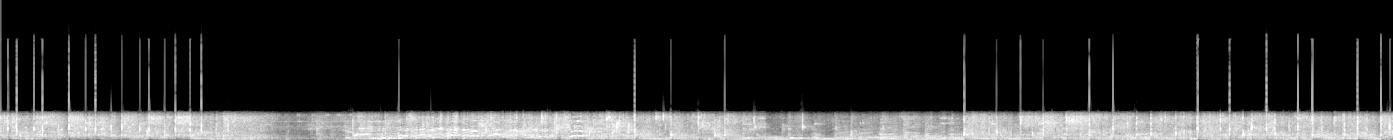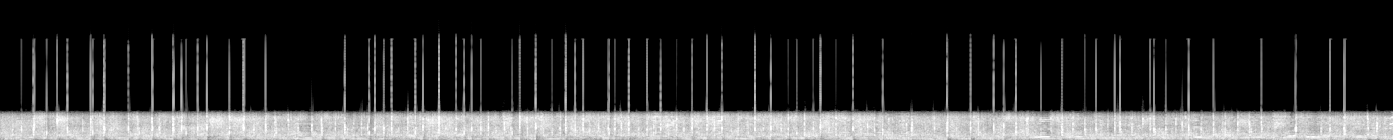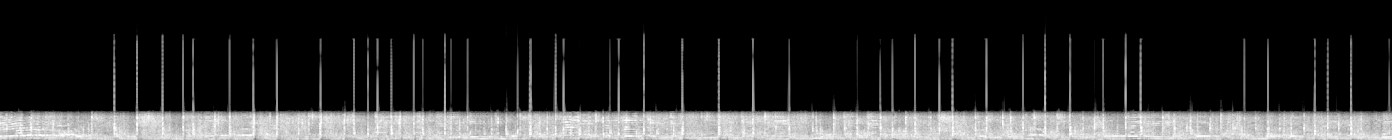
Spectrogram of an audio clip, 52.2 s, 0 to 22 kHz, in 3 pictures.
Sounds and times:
Music: 0.0 - 52.2.

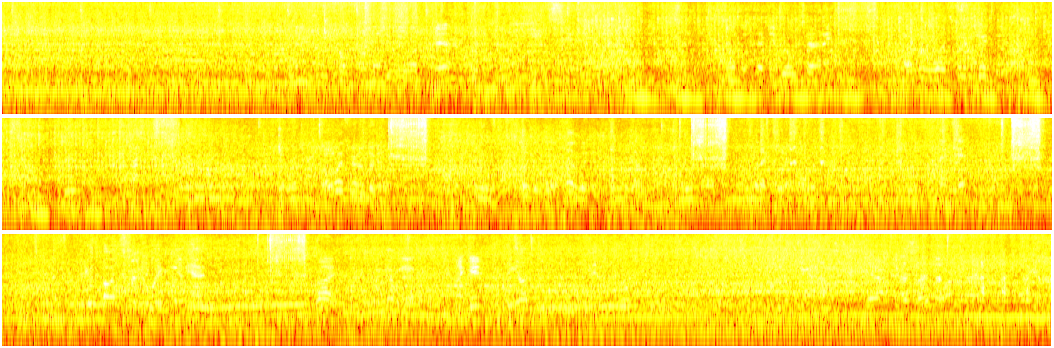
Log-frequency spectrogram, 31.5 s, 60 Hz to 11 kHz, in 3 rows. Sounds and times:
Bus: 0.0 - 31.4
Speech: 2.8 - 6.4, 7.2 - 10.2, 13.6 - 14.6, 15.3 - 18.8, 19.8 - 20.2, 21.8 - 23.2, 24.0 - 27.6, 28.8 - 31.4.

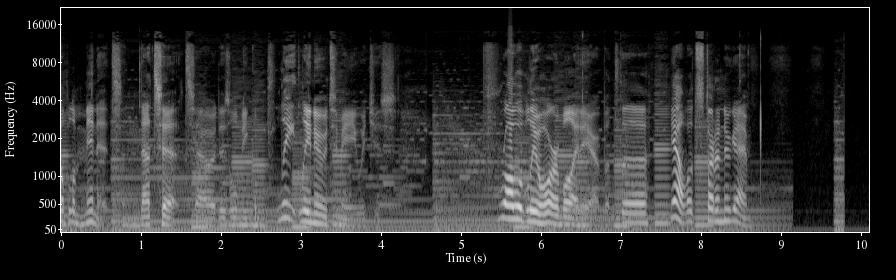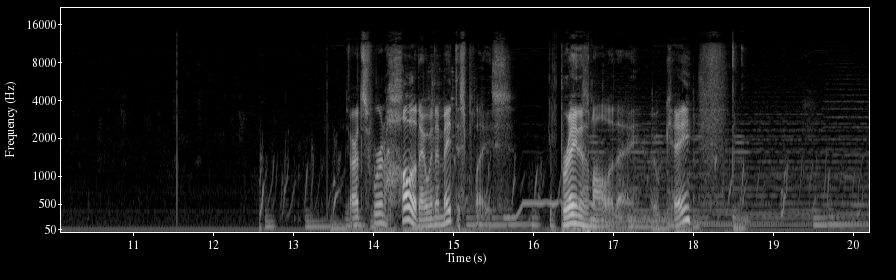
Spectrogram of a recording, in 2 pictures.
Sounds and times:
Speech: 0.0 - 4.2, 5.4 - 8.6, 13.7 - 18.1
Music: 0.0 - 9.2, 13.8 - 20.2.

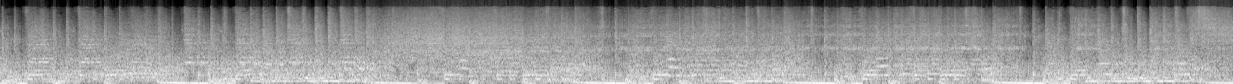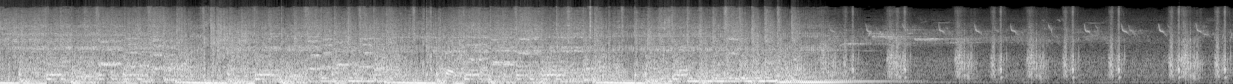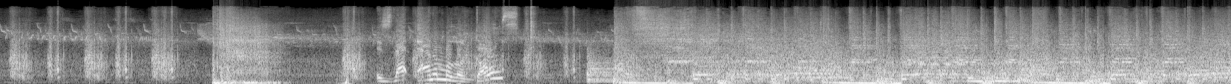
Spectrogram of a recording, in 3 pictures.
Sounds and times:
Music: 0.0 - 21.5, 30.5 - 36.9
Run: 20.8 - 26.5.

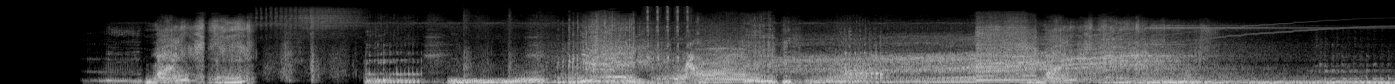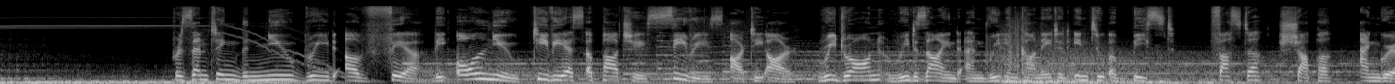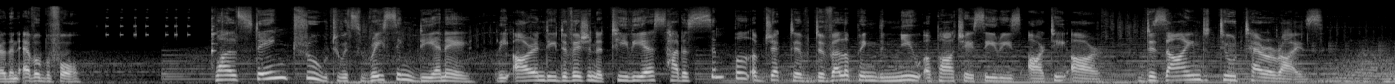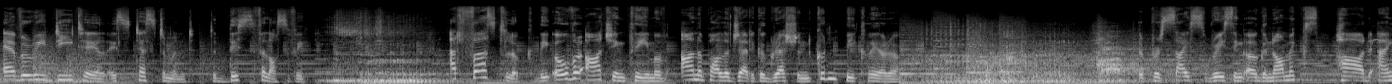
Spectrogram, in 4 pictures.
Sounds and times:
Motorcycle: 5.6 - 14.9.

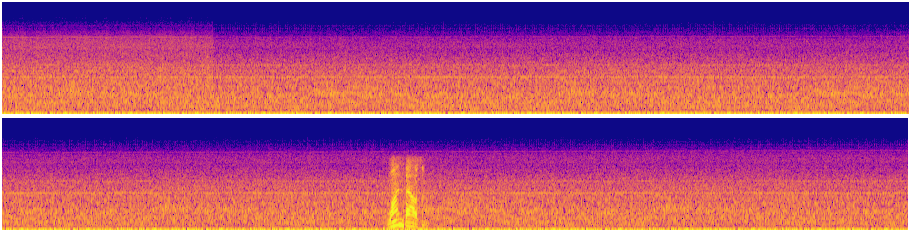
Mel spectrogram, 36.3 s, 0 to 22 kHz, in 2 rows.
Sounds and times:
Speech: 25.8 - 26.7.

